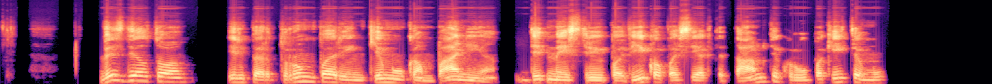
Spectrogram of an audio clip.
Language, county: Lithuanian, Vilnius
